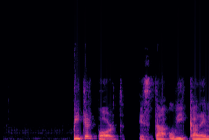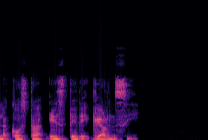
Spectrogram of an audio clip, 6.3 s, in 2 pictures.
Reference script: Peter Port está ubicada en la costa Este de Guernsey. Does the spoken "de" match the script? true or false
true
